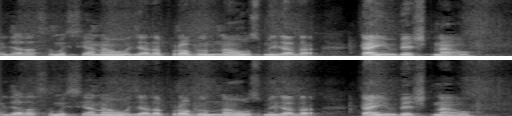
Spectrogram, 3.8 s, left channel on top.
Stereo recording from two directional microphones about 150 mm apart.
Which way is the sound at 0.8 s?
15° left (ahead or behind).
